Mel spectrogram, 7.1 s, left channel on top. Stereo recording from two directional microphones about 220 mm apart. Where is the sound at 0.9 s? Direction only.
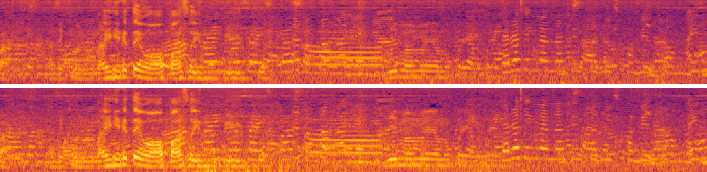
10° left (ahead or behind).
